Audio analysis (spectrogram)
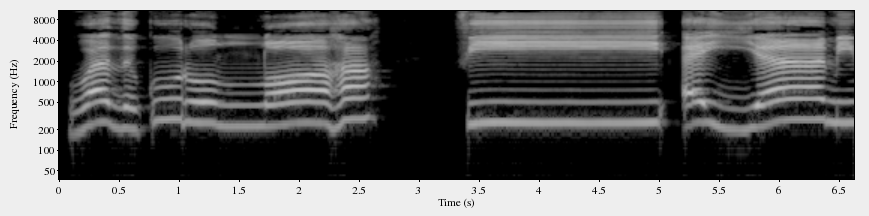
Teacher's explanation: یہاں پر اللہ کا نام موٹا پڑھا جائے گا کیونکہ اللہ کے نام سے پہلے پیش ہے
